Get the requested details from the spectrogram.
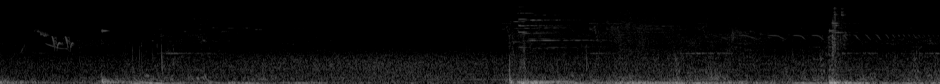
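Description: Soft menu clicks and chimes sound now and then.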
